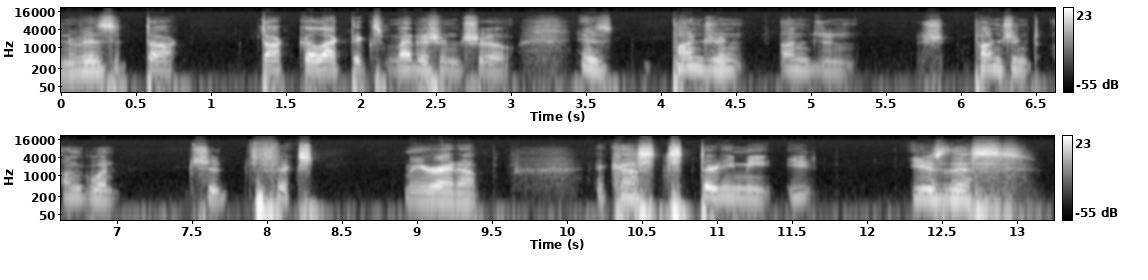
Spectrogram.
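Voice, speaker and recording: Using a put-on, whiny character voice pitched high, a man talks at a fairly slow pace with long, frequent pauses. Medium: game stream. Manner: whiny, halting.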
